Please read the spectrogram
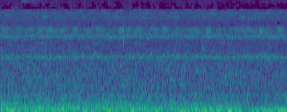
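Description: Outdoor night ambience: a steady low rumble with a faint, thin high-pitched insect trill over it.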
